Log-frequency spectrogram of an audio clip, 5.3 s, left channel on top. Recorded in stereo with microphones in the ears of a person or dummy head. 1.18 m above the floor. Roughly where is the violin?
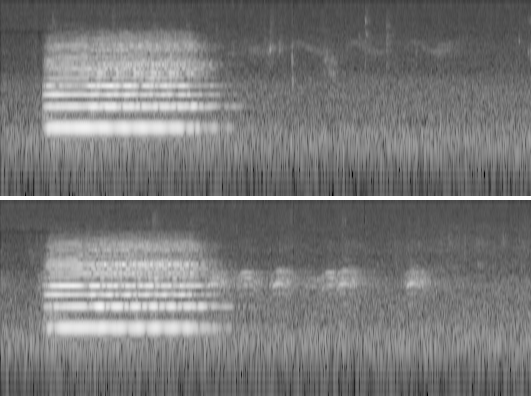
Left.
